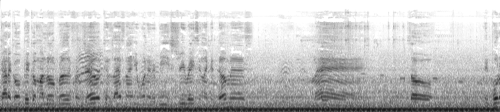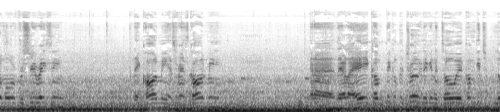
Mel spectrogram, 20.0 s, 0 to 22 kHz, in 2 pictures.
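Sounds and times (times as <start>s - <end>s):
people talking: 0.0s - 5.0s, 5.6s - 7.4s, 8.2s - 8.8s, 9.6s - 11.3s, 12.6s - 14.5s, 16.1s - 20.0s
road and engine drone: 0.0s - 20.0s.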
